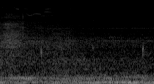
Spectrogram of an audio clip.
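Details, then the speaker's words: Freezer compressor that previously clicked repeatedly, ran hot and drew about 8 A without cooling, after repair: low steady hum with no clicking or cutting out, now drawing about 1.17 A against 1.2 A nameplate; normal compressor running. "sudah nyala teman-teman ya artinya mesin kompresor sudah jalan"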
